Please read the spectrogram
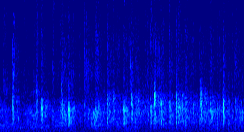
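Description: An audience claps steadily, many hands making a dense, crackling patter with a few sharper individual claps standing out; the applause holds at a moderate level for about three seconds.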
